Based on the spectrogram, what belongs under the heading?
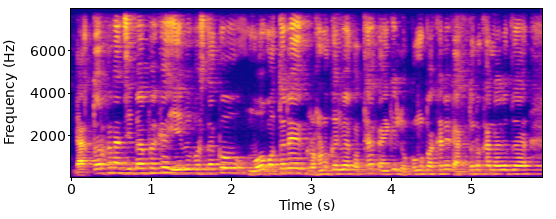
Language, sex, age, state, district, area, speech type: Odia, male, 45-60, Odisha, Khordha, rural, spontaneous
